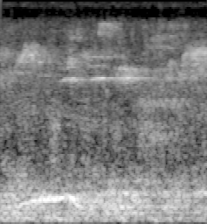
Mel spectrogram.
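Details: Racing pigeon cooing in the background at a loft while an owl also calls. A single soft, low coo rises and falls early on, over a steady low outdoor rumble.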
